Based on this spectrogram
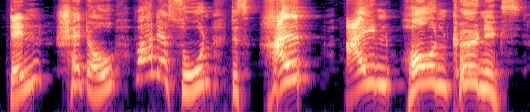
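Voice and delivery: slow, weighty announcement; slow dramatic reveal. A narrator's reading. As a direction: unveil it like a grand secret.

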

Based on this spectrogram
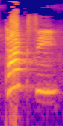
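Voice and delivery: high, loud taxi hail. Acted. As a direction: yell it so the driver hears. Hailing a taxi, louder.

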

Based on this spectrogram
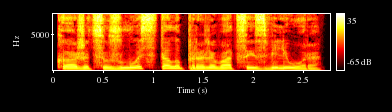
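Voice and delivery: plain reading voice

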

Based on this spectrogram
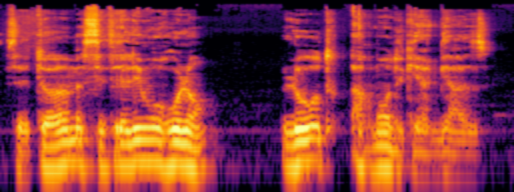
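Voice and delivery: usual speaking voice

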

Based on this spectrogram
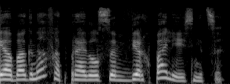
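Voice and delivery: ordinary delivery

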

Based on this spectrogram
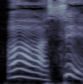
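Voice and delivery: loud rough bark. Acted. Husband pushing his pleading wife away, loud rough bark. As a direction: cut her off harshly. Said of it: "répéta-t-il rudement".

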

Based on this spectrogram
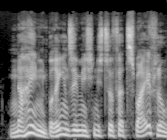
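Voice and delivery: crying out in despair; cries out. A narrator's reading. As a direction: plead in alarm, pushing him off. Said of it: "rief sie".

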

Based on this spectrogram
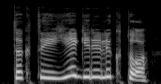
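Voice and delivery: high, loud accusing question; sharp demand with pitch leaping up; pouncing on him. A narrator's reading. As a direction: round on him indignantly. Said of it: "Вновь накинулась на беловолосого засранца".

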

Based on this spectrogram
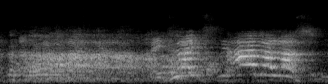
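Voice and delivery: high, slow, laughing triumph; drawn-out mocking glee; gloating laugh. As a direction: savour the petty revenge.

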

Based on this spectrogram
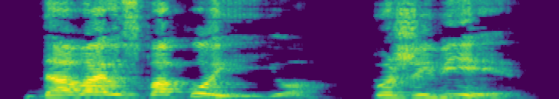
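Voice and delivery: loud slow barked command; harsh order. A narrator's reading. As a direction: push her roughly.

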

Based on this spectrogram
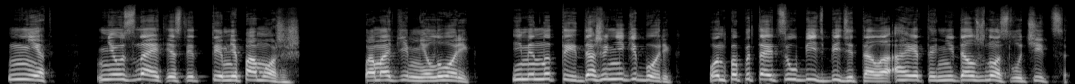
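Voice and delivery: put-on high, pleading young woman's voice; wounded girl. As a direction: beg him urgently, in pain.

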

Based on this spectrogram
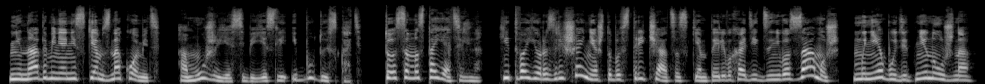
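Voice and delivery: high, loud indignant protest; heated insistence on independence; defiant anger. A narrator's reading. Defiant daughter quarrels with father.

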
